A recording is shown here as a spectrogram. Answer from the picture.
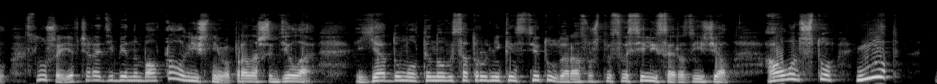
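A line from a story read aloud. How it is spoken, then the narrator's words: Frightened squeak from leaves. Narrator (Russian): Испуганно пискнули из листвы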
